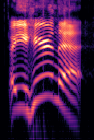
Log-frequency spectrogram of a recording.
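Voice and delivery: ordinary talk

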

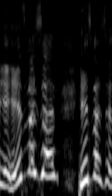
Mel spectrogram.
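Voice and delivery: high-pitched, eagerly presenting a son; eager proud father. Acted. Jesse presenting his sons to Samuel, eager and proud.

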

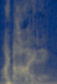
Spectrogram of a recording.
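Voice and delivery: very faint, hidden whisper; ashamed whisper. Acted. Ashamed child confesses to God, whispering. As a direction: whisper it as if hiding.

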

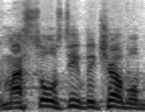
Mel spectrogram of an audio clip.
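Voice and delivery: badly faked New York accent. Pastor imagines Jesus as a New Yorker, hammed-up New York accent. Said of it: "like, a New Yorker Jesus".

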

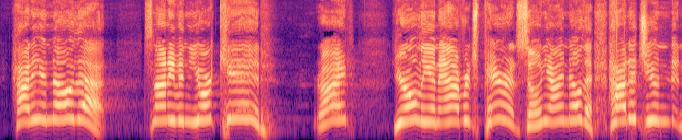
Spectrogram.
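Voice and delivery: high, teasing mock challenge to a congregant; mock accusing tease. Real, not acted. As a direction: needle her playfully, eyebrows up. Teasing a parent in the crowd.

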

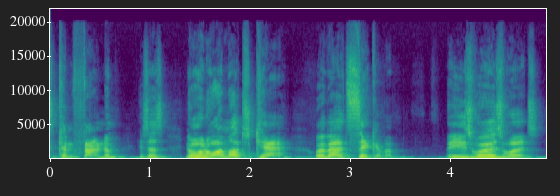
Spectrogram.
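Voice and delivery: pirate leader recounting a parley; Long John Silver. Acted. Silver reporting the doctor's words to Jim, pirate role. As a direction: tell it as an old sea rogue.

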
